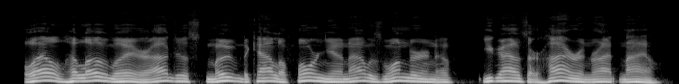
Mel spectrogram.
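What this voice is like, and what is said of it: Hank Hill cartoon voice impression. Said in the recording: “Are you doing a Hank Hill impression? ... That's actually a pretty good impression ... you're pretty good, but it's not the best ever.”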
